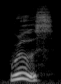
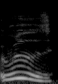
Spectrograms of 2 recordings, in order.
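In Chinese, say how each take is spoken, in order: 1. 结尾是嘶嘶作响的 s 音。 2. 结尾是嗡嗡振动的 z 音。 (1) "末尾的z 你也可以读成s，所以这个单词呢它也可以读成ruse 也是对的" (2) "末尾的z"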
